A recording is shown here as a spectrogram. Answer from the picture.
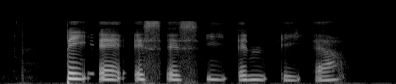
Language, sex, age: Danish, female, 21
